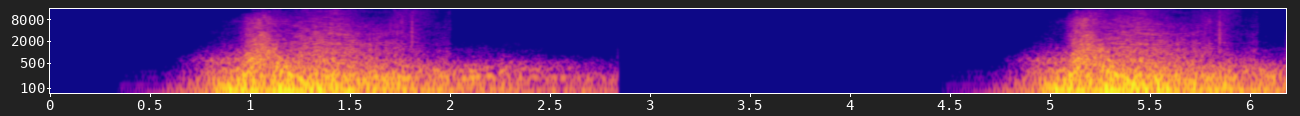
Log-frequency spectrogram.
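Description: A burst of flame roars and whooshes.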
